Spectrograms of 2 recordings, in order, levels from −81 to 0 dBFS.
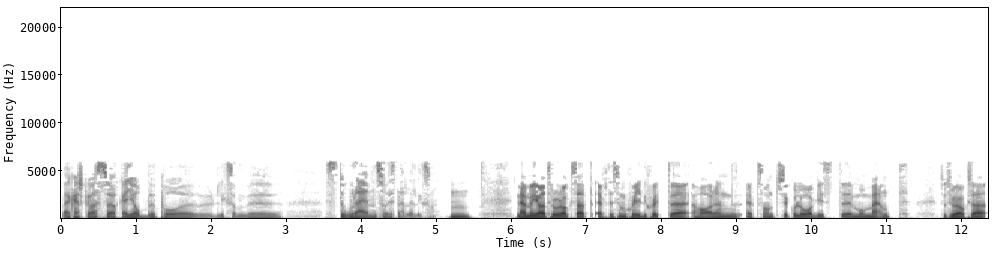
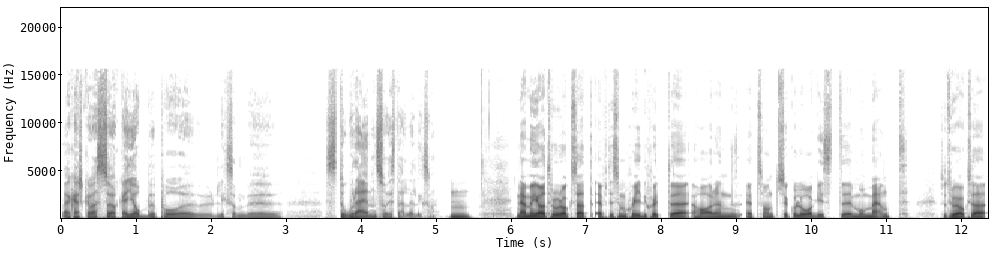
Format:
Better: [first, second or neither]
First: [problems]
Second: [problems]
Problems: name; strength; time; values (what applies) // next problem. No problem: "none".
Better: second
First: garbled, watery; slightly; nothing above 6 kHz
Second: none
